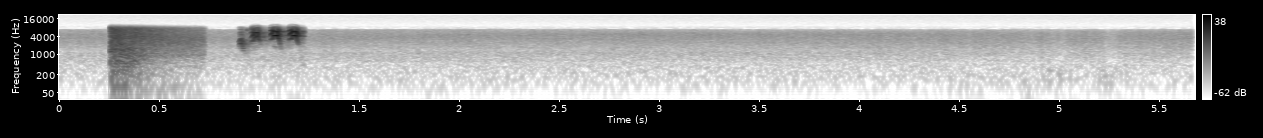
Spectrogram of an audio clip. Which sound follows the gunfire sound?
bird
